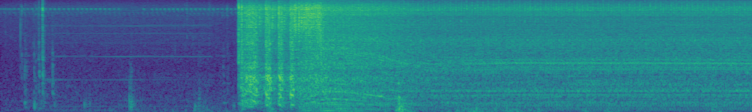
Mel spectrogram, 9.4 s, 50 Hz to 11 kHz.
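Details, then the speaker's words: 2008 Honda Accord after a no-start fixed by cleaning the battery terminals: a quiet spell, then a quick crank that catches within a second and settles into a smooth, even idle; starts and runs healthy. "so here you go the car started quickly then now that we clean the terminals"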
